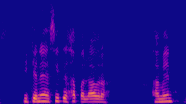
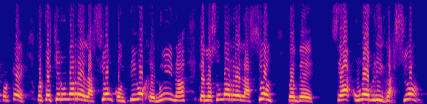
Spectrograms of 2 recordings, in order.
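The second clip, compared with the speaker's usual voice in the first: plain; 6 semitones higher, 11 dB louder than usual. Acted. Preaching at full force.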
